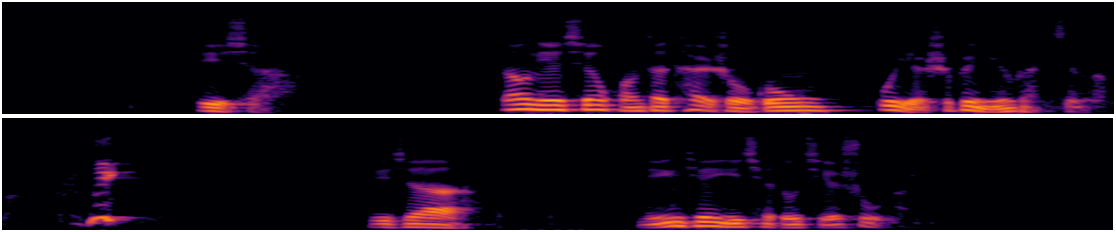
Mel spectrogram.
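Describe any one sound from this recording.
A man answers in a calm, low voice, close by.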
